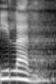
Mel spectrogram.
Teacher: Maka jika berhenti panjang ila, berhenti panjang 2 harokat. Kalau diteruskan jadi gugur pemanjangnya, lamnya dibaca pendek, ilal. Namanya takhallus bil hadfi.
